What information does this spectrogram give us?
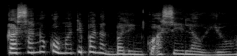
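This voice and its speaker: A woman's voice: fairly high pitch, big pitch swings, quick pace, slightly rough. A woman playing a modest, devoted nanny being courted in an Ilocano radio drama. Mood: hesitant.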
